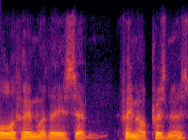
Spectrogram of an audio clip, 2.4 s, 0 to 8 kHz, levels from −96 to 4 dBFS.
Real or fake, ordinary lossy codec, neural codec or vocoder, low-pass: real; Opus, 32 kbps; none; 7.2 kHz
